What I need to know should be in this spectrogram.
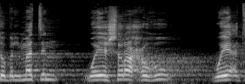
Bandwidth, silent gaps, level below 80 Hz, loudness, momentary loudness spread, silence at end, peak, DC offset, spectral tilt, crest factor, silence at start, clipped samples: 18.5 kHz; none; -60 dBFS; -19 LUFS; 14 LU; 0 s; -2 dBFS; under 0.1%; -2.5 dB/octave; 18 dB; 0 s; under 0.1%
